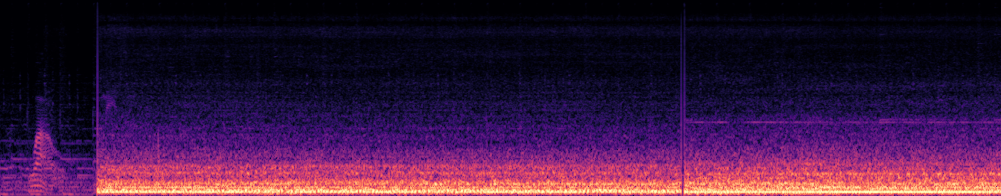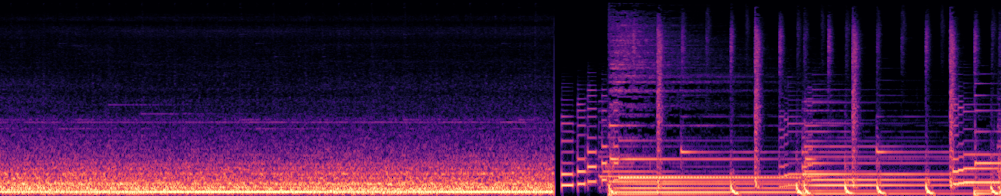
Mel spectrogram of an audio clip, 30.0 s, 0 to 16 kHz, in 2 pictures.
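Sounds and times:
airliner cabin drone: 1.4s - 23.4s.

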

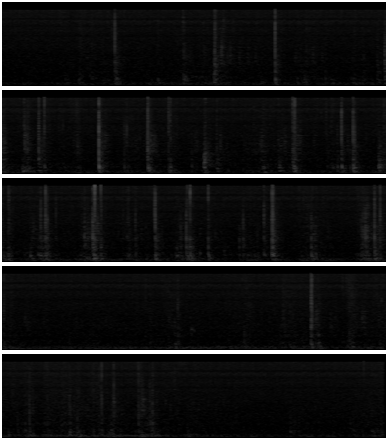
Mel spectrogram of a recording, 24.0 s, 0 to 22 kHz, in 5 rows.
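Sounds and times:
kitten claws scratching towel: 0.9s - 22.2s.

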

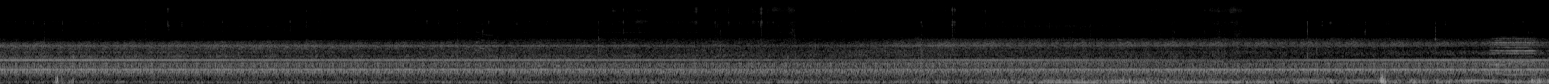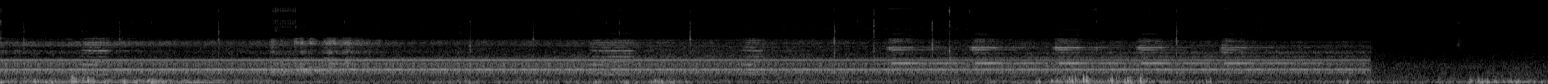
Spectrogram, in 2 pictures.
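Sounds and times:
model train whine: 0.0s - 29.3s
short high tones: 22.8s - 29.2s.

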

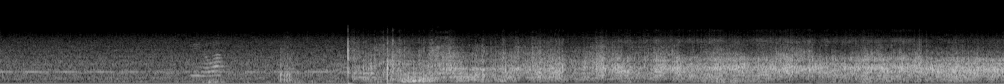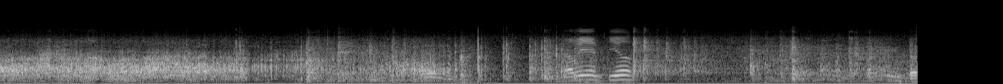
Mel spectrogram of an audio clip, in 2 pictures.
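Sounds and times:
skateboard wheels rolling: 2.8s - 19.2s
skateboard clacks: 3.5s - 19.2s.

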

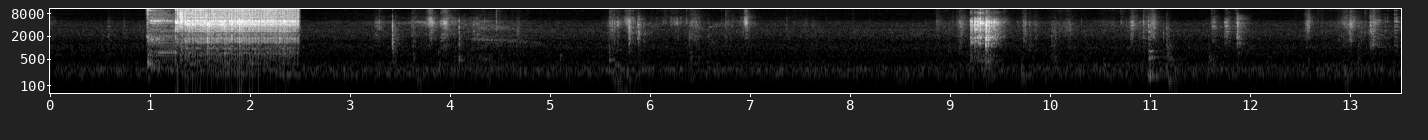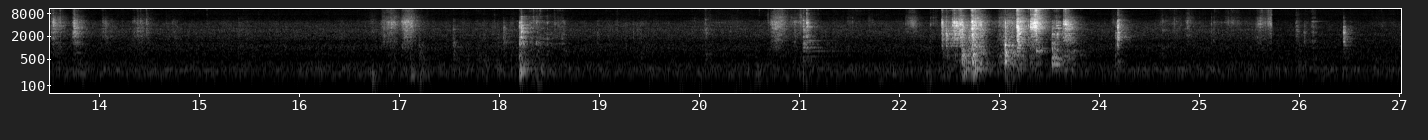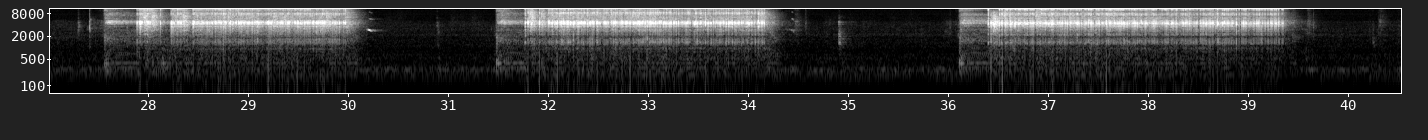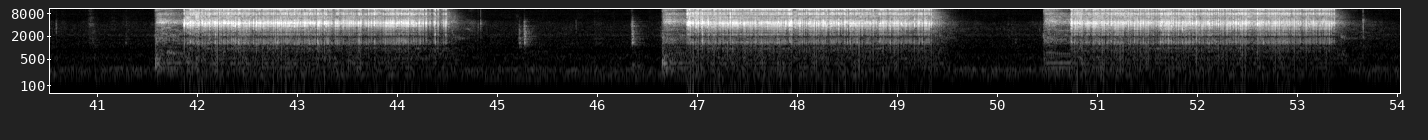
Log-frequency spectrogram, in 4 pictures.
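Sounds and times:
welder crackling hiss: 1.0s - 2.6s, 27.5s - 30.3s, 31.5s - 34.5s, 36.1s - 39.6s, 41.6s - 44.8s, 46.6s - 49.6s, 50.5s - 53.6s.

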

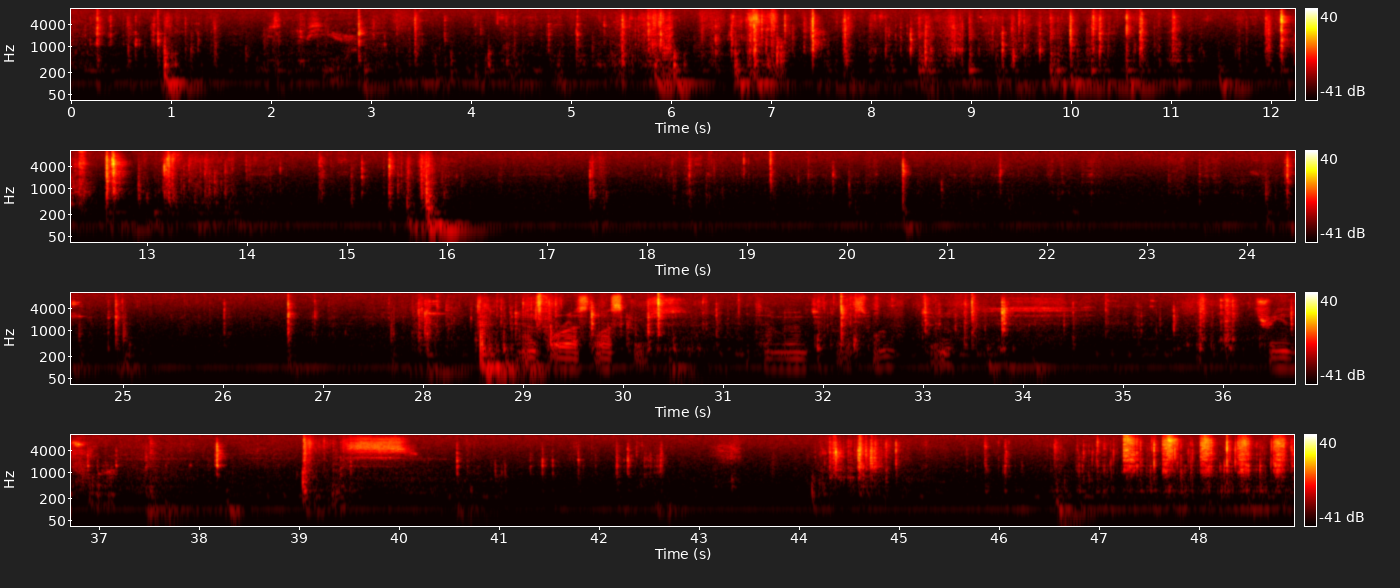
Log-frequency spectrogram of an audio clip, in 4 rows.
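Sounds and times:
heavier thumps: 15.6s - 16.7s, 28.1s - 29.4s.

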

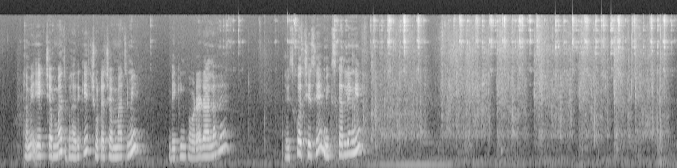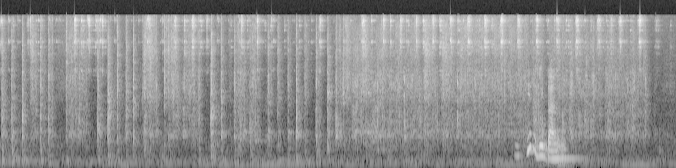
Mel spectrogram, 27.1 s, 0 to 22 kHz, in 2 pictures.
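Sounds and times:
metal spoon scraping plastic bowl: 6.7s - 26.6s.

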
